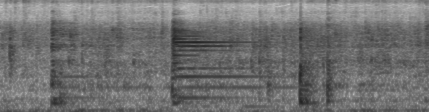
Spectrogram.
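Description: Food frying in a pan with a steady low sizzle, broken by a few louder bursts of crackle and stirring clatter.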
